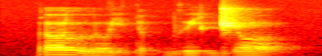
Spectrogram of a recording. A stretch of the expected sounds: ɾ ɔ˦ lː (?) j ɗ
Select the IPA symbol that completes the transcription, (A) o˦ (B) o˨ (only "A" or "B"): B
